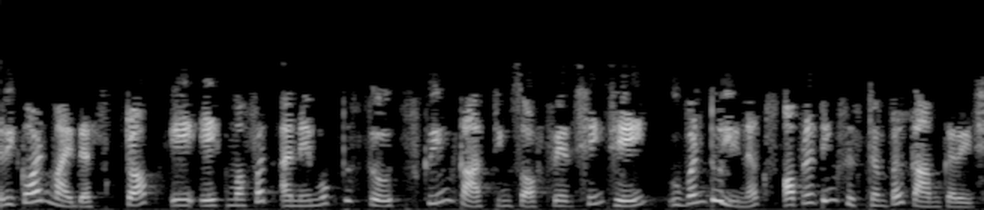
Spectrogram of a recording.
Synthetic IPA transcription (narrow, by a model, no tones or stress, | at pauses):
ɾikɔɾɖmajɖəsk̚ʈɔpeʔekməfət̪ənemʊk̚t̪st̪ot̪skɾinkasʈɪ̃ŋɡsɔfʈʋeɾt͡ʃʰed͡ʒe | ubəɳʈũlinəksɔpɾeʈɪŋɡsɪsʈəmpəɾkamkəɾet͡ʃʰe̥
